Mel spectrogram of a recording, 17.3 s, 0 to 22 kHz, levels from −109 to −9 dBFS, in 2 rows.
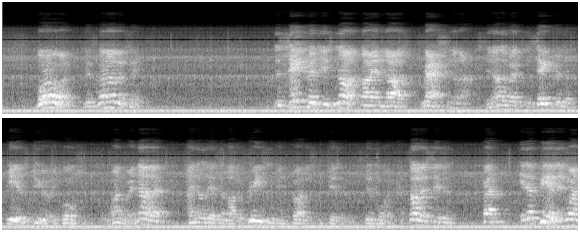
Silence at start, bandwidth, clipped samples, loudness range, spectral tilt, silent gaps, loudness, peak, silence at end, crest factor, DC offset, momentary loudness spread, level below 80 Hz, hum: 0 s; 8.4 kHz; under 0.1%; 5 LU; -6.5 dB/octave; none; -16 LUFS; 0 dBFS; 0 s; 16 dB; 0.1%; 12 LU; -34 dBFS; none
